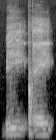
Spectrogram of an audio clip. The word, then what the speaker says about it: Baoding: Baoding.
